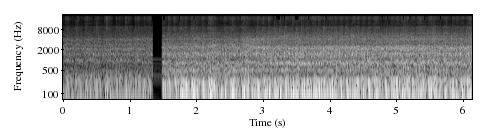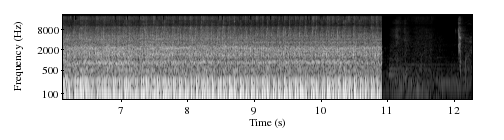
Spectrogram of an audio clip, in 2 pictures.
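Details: Ducati 848 twin after Desmo service and timing belt rebuild, running until hot before coolant change; steady even idle with firm low thump, no odd noises, then switched off; normal warm-up idle.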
